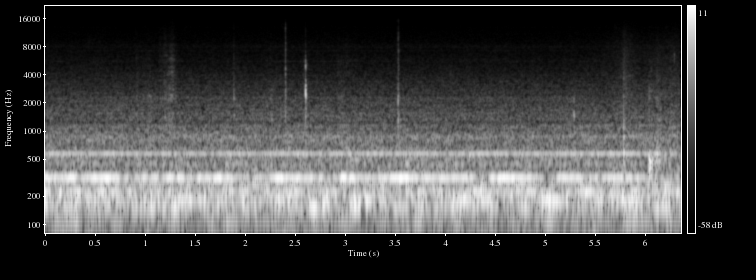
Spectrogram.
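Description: Steady mechanical hum of the lab's ventilation, holding a few even tones at a constant level, with a few faint ticks near the middle.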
